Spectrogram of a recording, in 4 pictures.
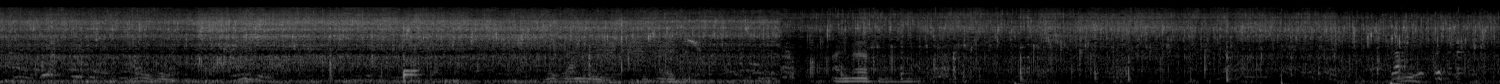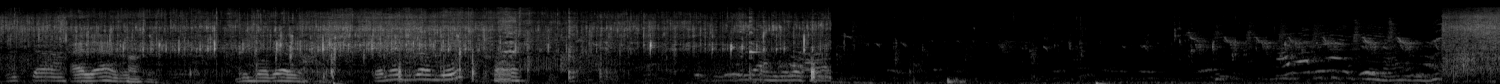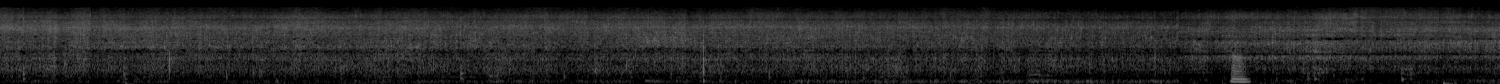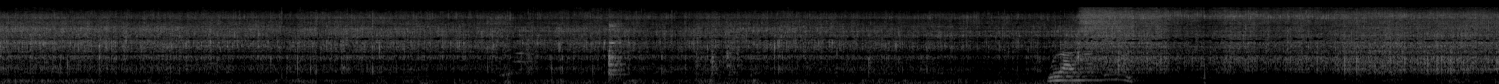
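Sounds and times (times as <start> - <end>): fish sizzling in hot oil: 0.0 - 23.4, 29.4 - 59.9
metal spatula scraping wok: 3.8 - 4.5, 43.0 - 44.2, 51.1 - 51.4.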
